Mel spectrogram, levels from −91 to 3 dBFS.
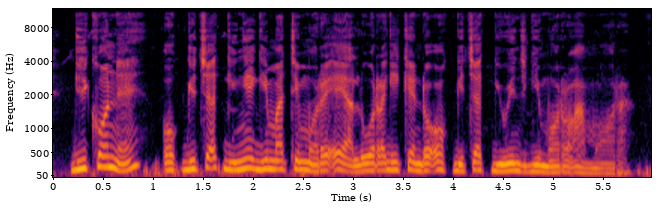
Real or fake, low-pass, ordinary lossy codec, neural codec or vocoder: real; 10.8 kHz; none; none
